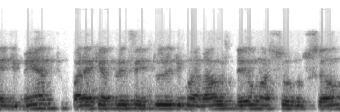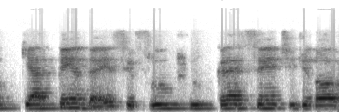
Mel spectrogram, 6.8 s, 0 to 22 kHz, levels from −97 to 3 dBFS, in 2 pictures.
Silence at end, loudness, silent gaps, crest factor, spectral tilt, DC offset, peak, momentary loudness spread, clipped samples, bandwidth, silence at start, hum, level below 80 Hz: 0 s; -16 LUFS; none; 12 dB; -9 dB/octave; under 0.1%; -4 dBFS; 5 LU; under 0.1%; 6.8 kHz; 0 s; none; -58 dBFS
